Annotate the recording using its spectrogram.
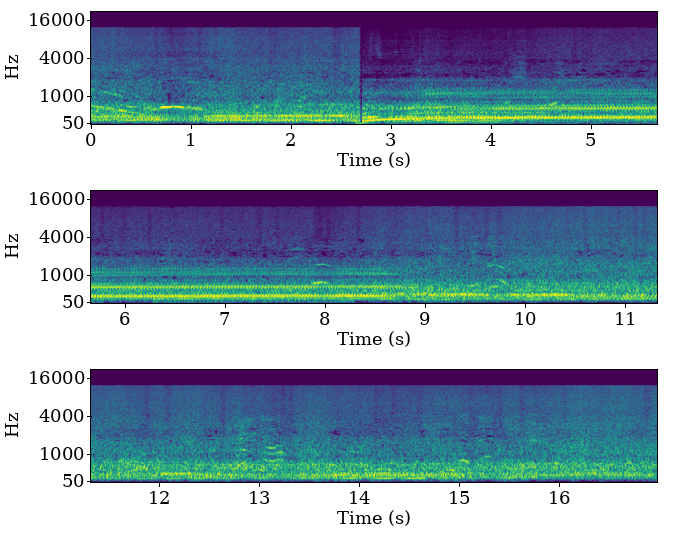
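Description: Water rushes and churns loudly in the boat's wake.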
